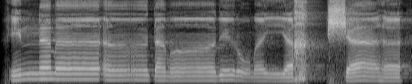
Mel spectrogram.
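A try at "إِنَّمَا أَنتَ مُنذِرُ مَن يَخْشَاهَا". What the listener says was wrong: Shinnya belum keluar tuh.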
